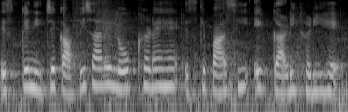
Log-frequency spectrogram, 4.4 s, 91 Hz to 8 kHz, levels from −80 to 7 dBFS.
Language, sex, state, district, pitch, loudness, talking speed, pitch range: Hindi, female, Bihar, Darbhanga, 240 Hz, -23 LUFS, 195 wpm, 210-255 Hz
